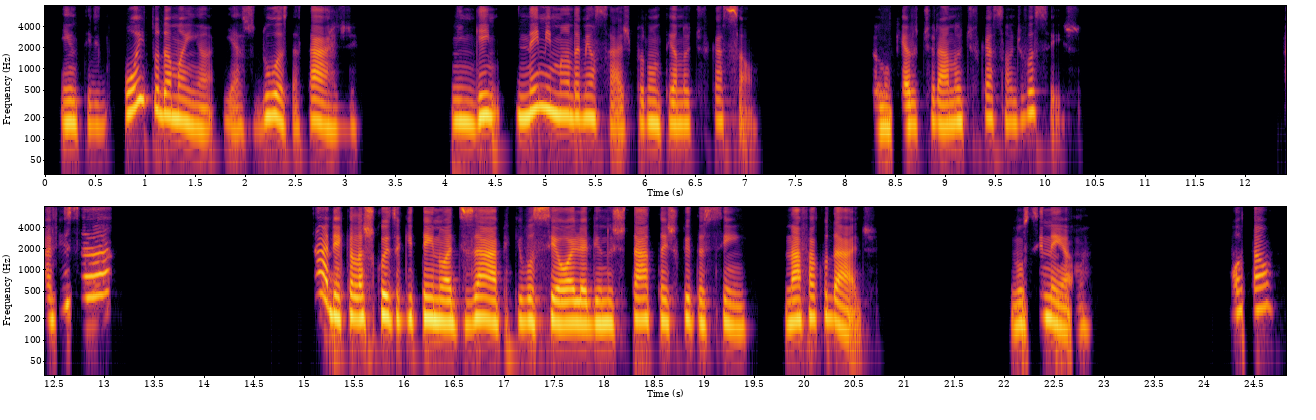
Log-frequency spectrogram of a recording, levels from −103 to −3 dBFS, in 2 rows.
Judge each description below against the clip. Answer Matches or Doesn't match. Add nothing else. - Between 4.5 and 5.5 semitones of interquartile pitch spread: Doesn't match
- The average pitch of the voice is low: Doesn't match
